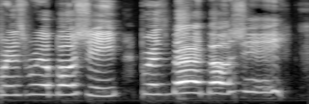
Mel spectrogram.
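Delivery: desperate, high, loud repeated cry.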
